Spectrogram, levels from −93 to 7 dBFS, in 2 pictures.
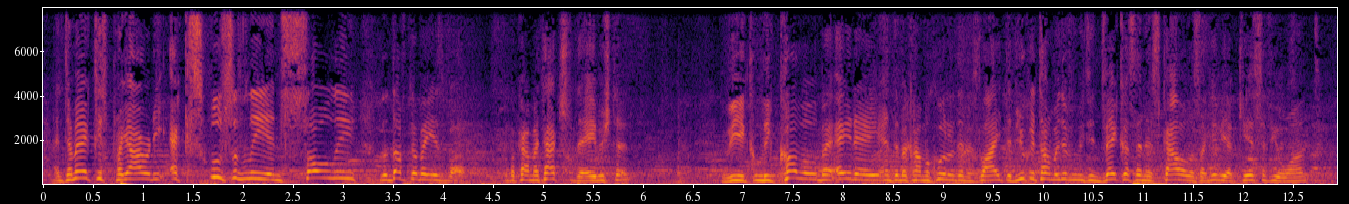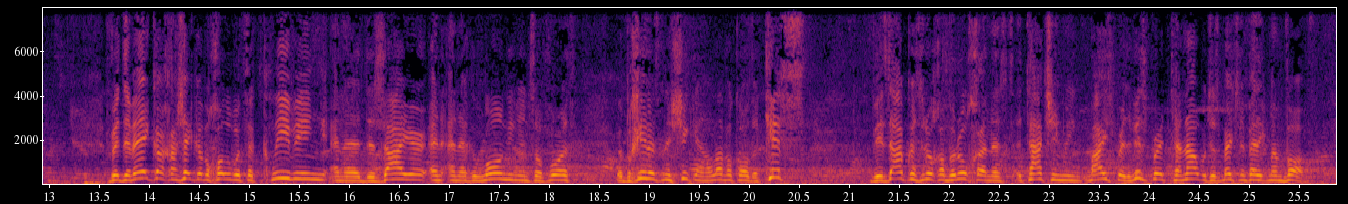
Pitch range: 195-250 Hz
